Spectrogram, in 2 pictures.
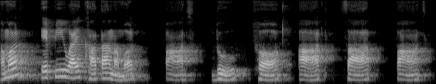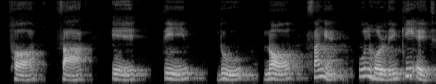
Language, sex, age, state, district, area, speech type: Maithili, male, 30-45, Bihar, Madhubani, rural, read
